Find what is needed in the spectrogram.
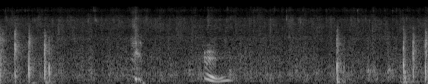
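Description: Steady rain falling, with heavy drops splatting now and then. About two seconds in, a short cartoon voice-like sound slides down in pitch and back up.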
